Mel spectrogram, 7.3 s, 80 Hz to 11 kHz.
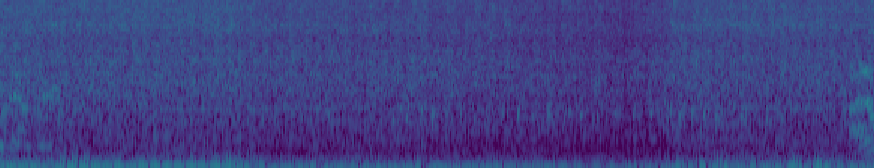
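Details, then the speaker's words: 1980 Honda CB900 motorcycle idling on a little choke just after a new petcock was installed, in a closed garage; low steady even burble, clean start and idle, no leaks seen: normal idle. "don't get tired of that sound. Nice."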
